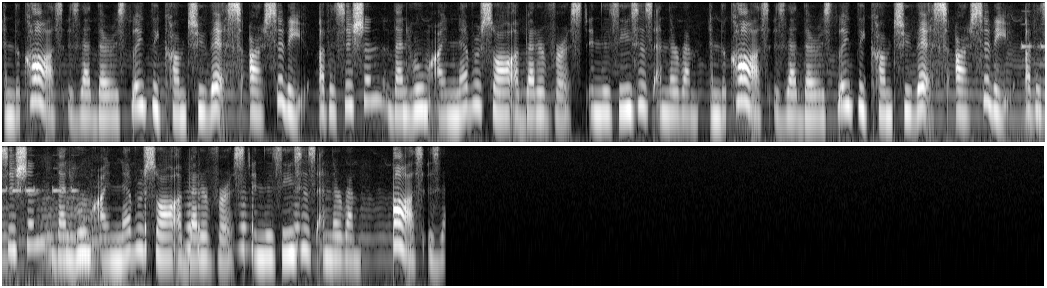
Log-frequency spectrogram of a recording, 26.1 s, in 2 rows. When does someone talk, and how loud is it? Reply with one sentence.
You can hear the talking from 0.0 to 18.6 s, at a steady volume.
